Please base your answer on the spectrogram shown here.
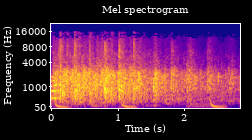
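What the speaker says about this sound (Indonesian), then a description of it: "tepuk tangan dulu untuk Kak Kiswa." A studio audience on a podcast applauds the guest, a student award recipient. The clapping is loud and continuous for a few seconds, with some low thumps underneath.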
